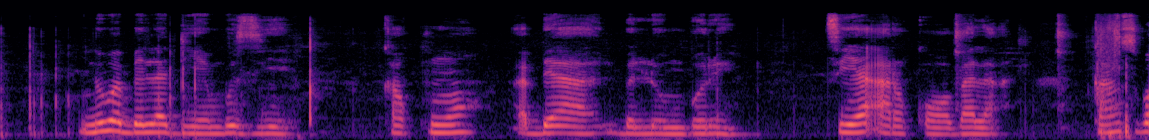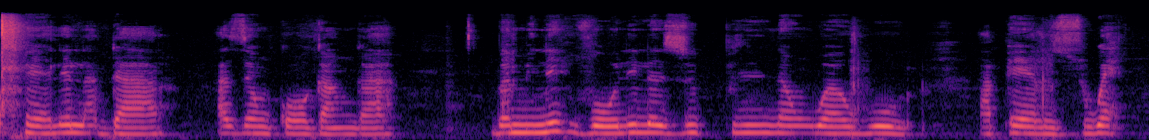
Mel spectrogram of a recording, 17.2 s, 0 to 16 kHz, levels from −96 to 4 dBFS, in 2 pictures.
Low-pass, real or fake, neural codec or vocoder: 10.8 kHz; real; none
